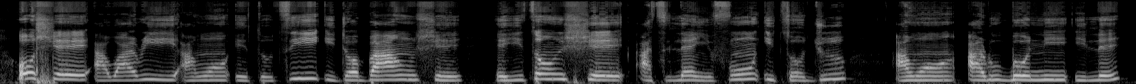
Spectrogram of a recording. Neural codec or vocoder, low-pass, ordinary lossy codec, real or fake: vocoder, 48 kHz, 128 mel bands, Vocos; none; none; fake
